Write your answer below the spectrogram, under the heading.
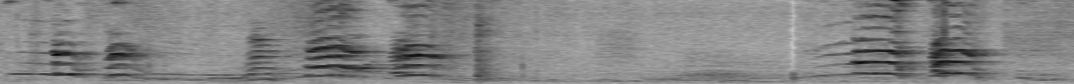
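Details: American Cocker Spaniel at the Inu no Ie pet shop, Mark Is Shizuoka store, Japan: high, harmonic whines and yelps in short bursts, one long sliding descending whine, a pause, then two more sharp yelps indoors.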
